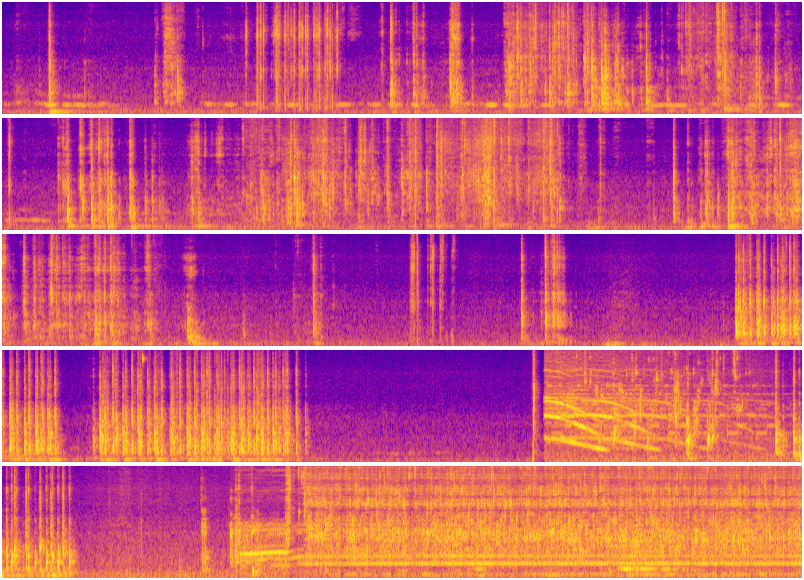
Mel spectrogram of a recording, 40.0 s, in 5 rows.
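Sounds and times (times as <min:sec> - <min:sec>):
plastic toy dishes clattering: 0:02.4 - 0:14.1, 0:14.8 - 0:17.6.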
